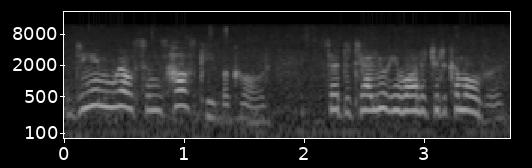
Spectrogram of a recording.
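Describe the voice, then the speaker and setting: A solicitous wife in a 1950 radio play. Her voice is somewhat high and chatty, with faint noise behind it. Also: very animated, fast, lo-fi sound. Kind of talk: 1950s radio drama acting.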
